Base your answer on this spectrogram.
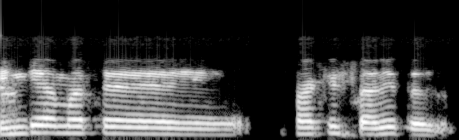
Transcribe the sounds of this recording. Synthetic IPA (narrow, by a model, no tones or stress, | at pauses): iɳɖijamat̪e | pakist̪anit̪əl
